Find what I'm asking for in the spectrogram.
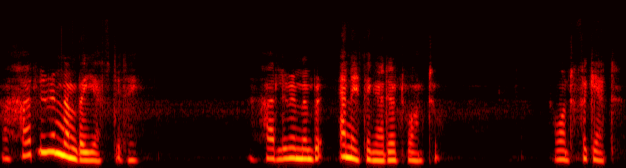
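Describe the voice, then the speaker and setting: A woman's voice: fairly high pitch, animated, fairly quick, no echo. A woman playing a bitter, distraught young stepdaughter in an intense, petulant, overwrought old radio drama style. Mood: bitter, agitated. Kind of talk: 1940s-50s radio drama acting. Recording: dull vintage radio recording.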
